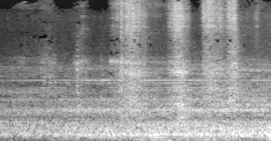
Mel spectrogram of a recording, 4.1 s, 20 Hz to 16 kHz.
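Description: Weber SmokeFire pellet grill running with its lid open at 450 degrees: a steady whoosh of fan and fire with a low hum, growing slightly louder.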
